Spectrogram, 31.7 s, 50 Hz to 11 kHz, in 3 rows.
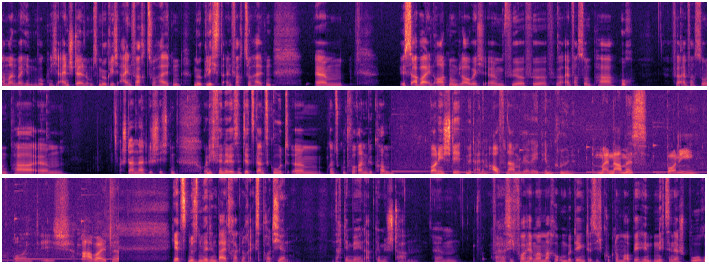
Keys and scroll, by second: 16.4 space, 22.9 space.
